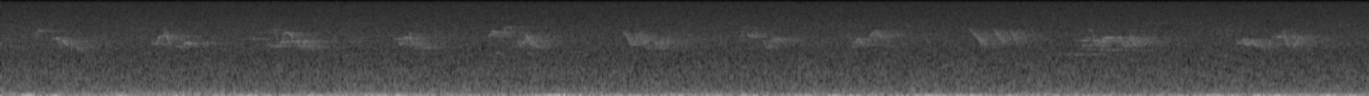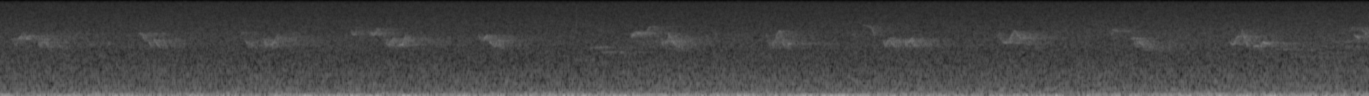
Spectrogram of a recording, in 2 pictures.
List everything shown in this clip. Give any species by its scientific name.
Vireo olivaceus, Hylocichla mustelina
